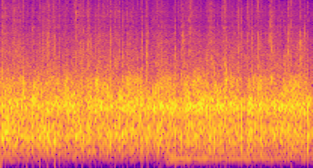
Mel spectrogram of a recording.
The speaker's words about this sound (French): Je pense qu'on peut encore applaudir très très fort VFM Radio et Michel Boucard pour la présence ce soir.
